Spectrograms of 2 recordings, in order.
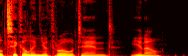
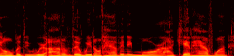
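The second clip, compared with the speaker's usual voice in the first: imitating crying children; 5 semitones higher, 9 dB quieter than usual. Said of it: "crying and asking".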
